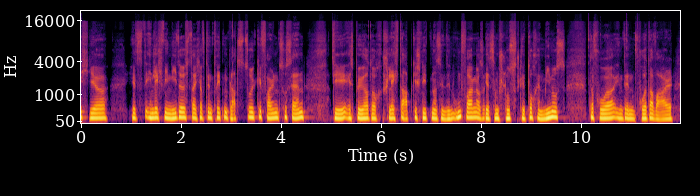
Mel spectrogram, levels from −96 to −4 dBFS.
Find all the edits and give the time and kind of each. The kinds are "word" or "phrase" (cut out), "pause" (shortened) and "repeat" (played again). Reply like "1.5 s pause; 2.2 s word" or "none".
11.1 s word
